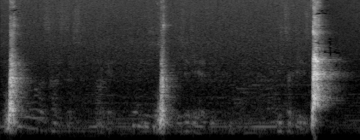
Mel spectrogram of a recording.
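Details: Chihuahua giving three loud, sharp single yaps over five seconds, the last the strongest, with soft low murmurs in the gaps.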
